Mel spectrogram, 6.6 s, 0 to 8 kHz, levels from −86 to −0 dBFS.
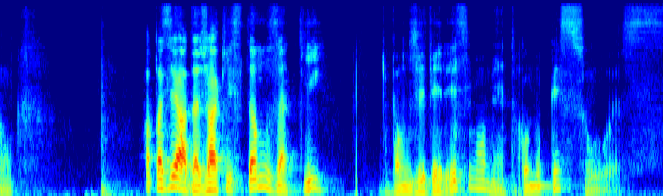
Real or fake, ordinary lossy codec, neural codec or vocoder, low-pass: fake; none; codec, 32 kHz, 1.9 kbps, SNAC; 7.2 kHz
